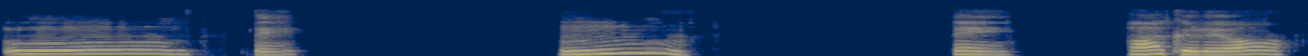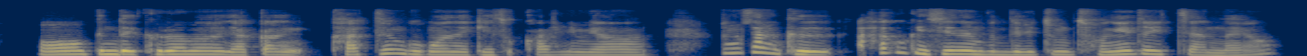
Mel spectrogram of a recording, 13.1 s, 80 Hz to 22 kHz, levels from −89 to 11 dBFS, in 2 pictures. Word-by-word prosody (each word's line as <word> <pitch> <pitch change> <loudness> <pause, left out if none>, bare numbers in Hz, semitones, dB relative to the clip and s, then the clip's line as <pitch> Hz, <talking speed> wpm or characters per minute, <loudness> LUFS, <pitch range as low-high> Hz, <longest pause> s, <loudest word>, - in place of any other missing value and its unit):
음. 255 +1 +2 0.3
네. 215 +1 -3 1.3
음. 275 +3 +1 1.3
네. 220 -3 0 0.6
아 240 +2 +6
그래요? 230 +1 +4 0.3
어 225 +1 +2
근데 235 0 +6
그러면은 230 -1 +2
약간 195 +2 -3
같은 265 +6 -2
공원에 210 -3 -2
계속 190 -1 -7
가시면 190 -1 -7 0.4
항상 320 -1 0
그 415 +4 +5
하고 325 +2 -2
계시는 250 -5 +2
분들이 205 -2 -4
좀 210 +1 -5
정해져 230 +6 0
있지 230 -4 -5
않나요? 170 - -8
230 Hz, 215 characters per minute, -23 LUFS, 210-255 Hz, 1.3 s, 아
